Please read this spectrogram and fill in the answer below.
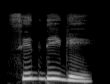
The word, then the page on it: ಸಿದ್ಧಿಗೆ: siddhige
